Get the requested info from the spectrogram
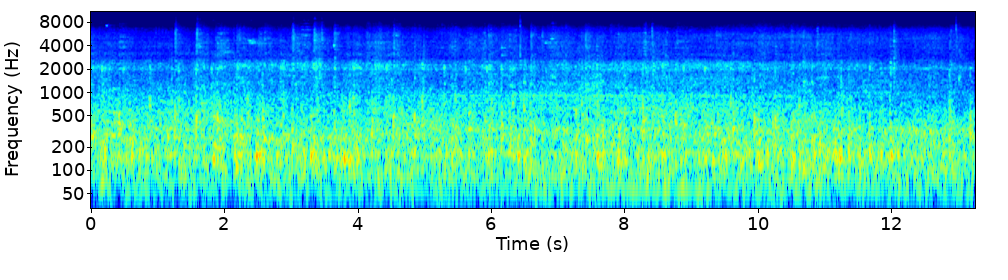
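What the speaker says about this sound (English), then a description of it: "Symbol on that train was OC&T Alco 75" An OC&T passenger train headed by an Alco 75 locomotive rolls past on the rails near Titusville, Pennsylvania, a steady loud rumble of wagons with clickety-clack wheel beats and occasional metallic squeals throughout, with no voices.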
